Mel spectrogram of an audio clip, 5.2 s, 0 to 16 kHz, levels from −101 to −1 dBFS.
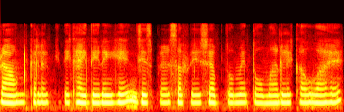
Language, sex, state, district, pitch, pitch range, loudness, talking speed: Hindi, female, Chhattisgarh, Bastar, 225 Hz, 220-230 Hz, -16 LUFS, 185 wpm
